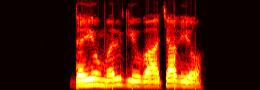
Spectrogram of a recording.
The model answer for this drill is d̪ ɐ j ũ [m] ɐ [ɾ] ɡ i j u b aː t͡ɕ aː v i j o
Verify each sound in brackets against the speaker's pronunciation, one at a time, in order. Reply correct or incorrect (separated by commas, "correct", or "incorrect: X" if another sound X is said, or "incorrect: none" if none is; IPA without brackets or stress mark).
correct, incorrect: l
